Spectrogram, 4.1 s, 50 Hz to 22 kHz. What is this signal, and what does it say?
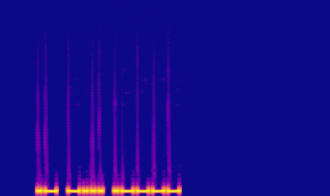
Morse code, heard as a keyed tone, about 25 wpm, 700 Hz. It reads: AB1
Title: USA Call Sign Prefixes - 25wpm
